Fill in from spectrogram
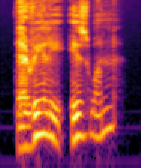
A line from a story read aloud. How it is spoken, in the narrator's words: breathed Falk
